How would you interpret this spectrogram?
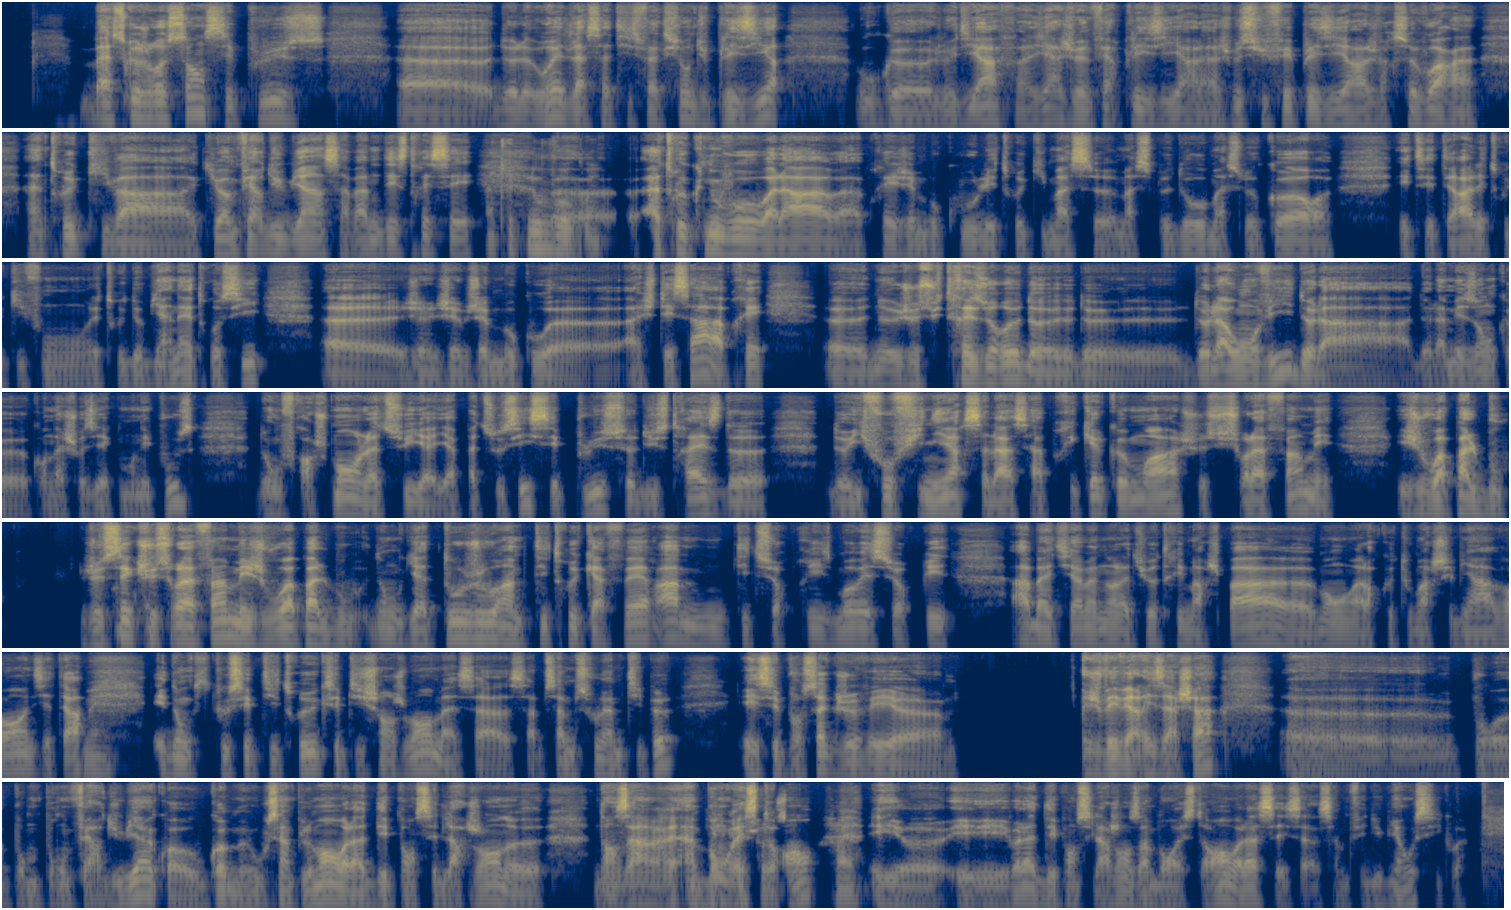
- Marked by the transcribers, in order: exhale; stressed: "bout"; drawn out: "Heu"
- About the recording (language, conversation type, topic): French, advice, Comment arrêter de dépenser de façon impulsive quand je suis stressé ?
